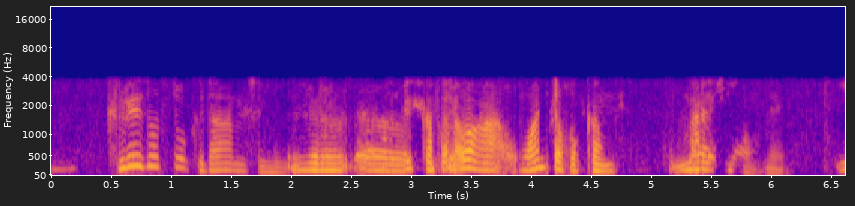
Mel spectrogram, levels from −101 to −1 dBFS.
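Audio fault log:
Throughout, AMR narrowband mobile codec: The speech is band-limited to about 3.8 kHz, so sibilants and breath lose their edge. Heavy codec damage gives the voice a buzzy, synthetic quality, as if rebuilt from a few pulses every few milliseconds. That fits AMR-NB at its lowest rate, around 4.75 kbps. On a spectrogram, energy stops at a flat ceiling near 3.8 kHz. Harmonics look smeared and blocky, with framing that repeats every 20 ms.
2.45–4.49 s and 5.46–5.79 s, speech suppressed in double talk: In both stretches the talker's level sags in patches rather than holding steady. About 1.5 s is affected in the first span, dipping by up to roughly 25 dB, and about 0.3 s in the second, dipping by up to roughly 15 dB. The likely cause is an echo canceller that turned the near talker down while the far side spoke too. On the waveform the envelope shows sudden notches. On a spectrogram, those notches appear as faded vertical gaps.
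4.15–4.21 s, 4.71–4.78 s and 5.54–5.60 s, echo leak: Short, faint repeats of the voice trail the original by 191 ms. The first repeat sits about 20 dB below the speech, the second about 30 dB below, and the third about 25 dB below. Each lasts only 60–70 ms. Residual echo from a loudspeaker path that the canceller did not fully remove is the likely source. A spectrogram shows weak ghost copies of the preceding speech patterns, shifted 191 ms later.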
